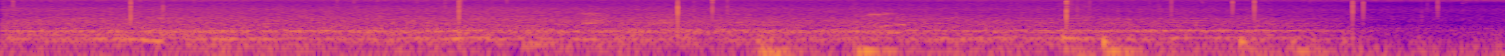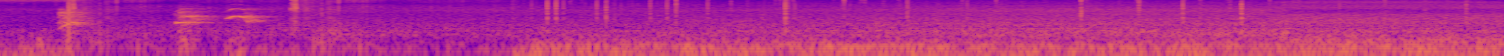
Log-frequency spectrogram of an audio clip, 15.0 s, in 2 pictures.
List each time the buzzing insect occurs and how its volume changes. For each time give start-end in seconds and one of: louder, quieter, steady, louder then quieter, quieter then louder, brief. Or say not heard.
0.0-6.9 steady.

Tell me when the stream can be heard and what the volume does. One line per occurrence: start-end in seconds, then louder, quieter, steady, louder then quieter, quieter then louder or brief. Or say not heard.
0.0-15.0 quieter then louder.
